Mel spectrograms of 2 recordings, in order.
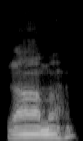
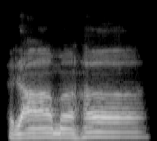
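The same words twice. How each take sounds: First: The final ha is said soft and light. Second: The final ha is said hard and strong. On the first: The speaker calls it right. "That ha is very soft" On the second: The speaker calls it wrong. "It's not Ramaha"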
